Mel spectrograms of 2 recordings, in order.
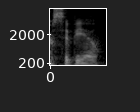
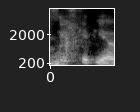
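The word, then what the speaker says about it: Scipio: so cpio what or is it skipio or cpio yeah skipio because it sounds better in English Okay who knows what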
